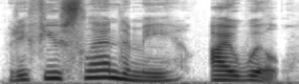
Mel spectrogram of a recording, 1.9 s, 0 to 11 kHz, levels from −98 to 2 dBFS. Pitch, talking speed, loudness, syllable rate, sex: 195 Hz, 225 wpm, -16 LUFS, 5.0 syllables/s, female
